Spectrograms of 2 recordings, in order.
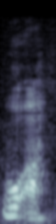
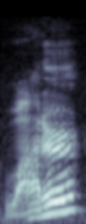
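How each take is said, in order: First: It is said in a stronger British accent. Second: It is said in a stronger American accent. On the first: "manche sogar Woa" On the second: "manche sogar Water"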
